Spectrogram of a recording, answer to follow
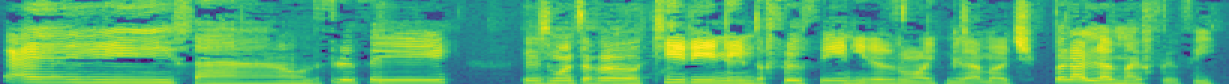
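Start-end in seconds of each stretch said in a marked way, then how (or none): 0.0-3.0 slow sing-song announcement. Real, not acted. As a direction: drag it out slowly.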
